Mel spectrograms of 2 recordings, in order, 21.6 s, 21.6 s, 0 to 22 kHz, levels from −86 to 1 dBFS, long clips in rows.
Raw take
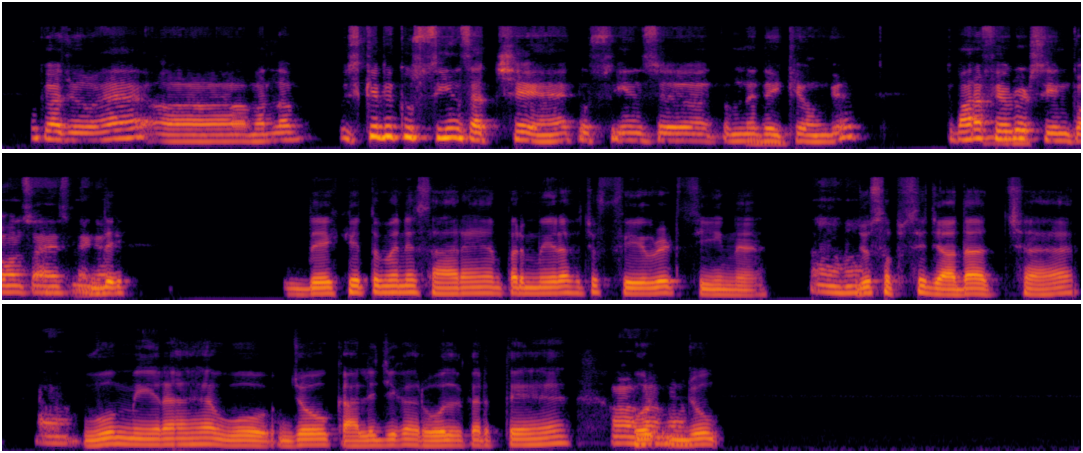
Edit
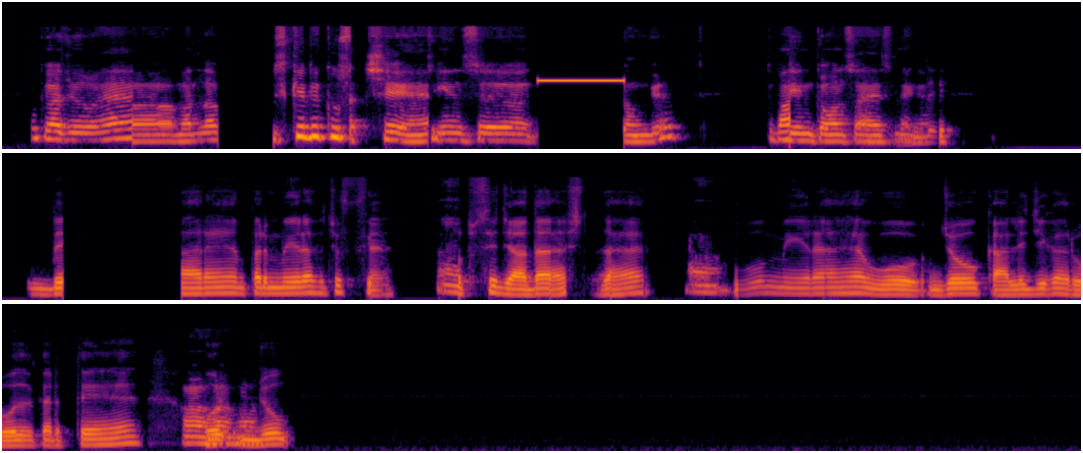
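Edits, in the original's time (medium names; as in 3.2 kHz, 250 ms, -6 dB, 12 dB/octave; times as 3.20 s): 0.87–1.36 s: delete
1.93–2.30 s: mute
2.81–3.19 s: delete
3.71–4.04 s: delete
4.77–5.35 s: bleep 2.84 kHz -16 dBFS
6.45–6.96 s: delete
7.64–7.96 s: fade out
9.31–10.10 s: mute
11.36–12.14 s: delete
12.73–13.10 s: delete
13.71–14.11 s: reverse
14.96–15.84 s: fade in, from -20.5 dB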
